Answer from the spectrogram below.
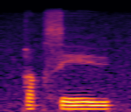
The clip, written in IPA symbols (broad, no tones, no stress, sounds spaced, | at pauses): q i q s e y̯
